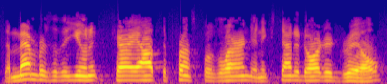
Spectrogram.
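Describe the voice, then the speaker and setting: An American man reading scripted military instructional narration in a formal, authoritative, measured way, as on a mid-century training film. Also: on the high side, little pitch movement. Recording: phone-like vintage film soundtrack, narrow band.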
